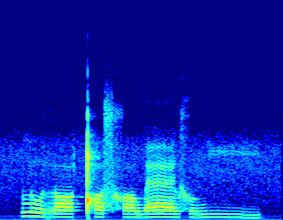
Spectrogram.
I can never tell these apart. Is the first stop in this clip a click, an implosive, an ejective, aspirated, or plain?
click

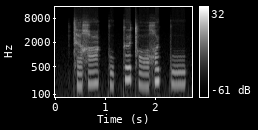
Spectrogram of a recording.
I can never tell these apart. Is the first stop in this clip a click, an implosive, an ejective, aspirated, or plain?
aspirated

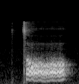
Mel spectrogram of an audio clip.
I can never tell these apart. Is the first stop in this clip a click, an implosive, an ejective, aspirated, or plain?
plain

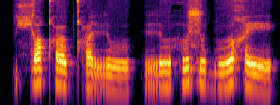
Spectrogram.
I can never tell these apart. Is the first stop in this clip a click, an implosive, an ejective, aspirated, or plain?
aspirated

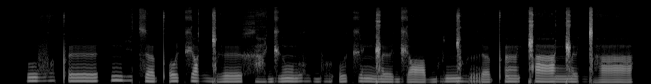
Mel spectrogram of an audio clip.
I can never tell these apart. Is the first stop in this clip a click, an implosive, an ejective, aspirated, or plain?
ejective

